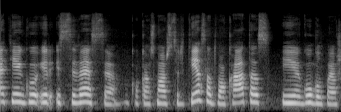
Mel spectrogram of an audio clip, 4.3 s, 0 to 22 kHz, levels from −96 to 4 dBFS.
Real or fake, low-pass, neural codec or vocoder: real; 14.4 kHz; none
